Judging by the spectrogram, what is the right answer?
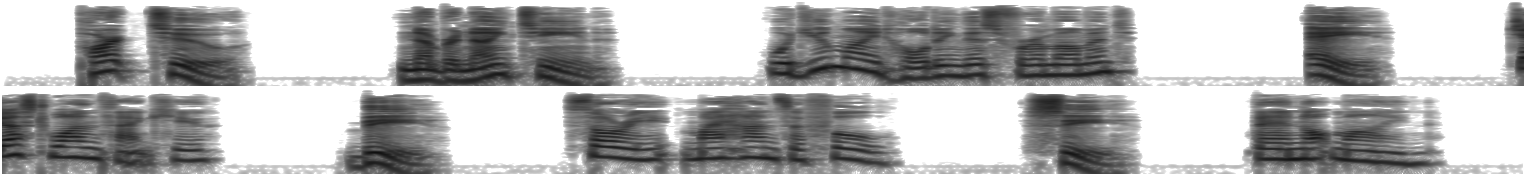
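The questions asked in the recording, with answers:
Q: Would you mind holding this for a moment?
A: B: Sorry, my hands are full.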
